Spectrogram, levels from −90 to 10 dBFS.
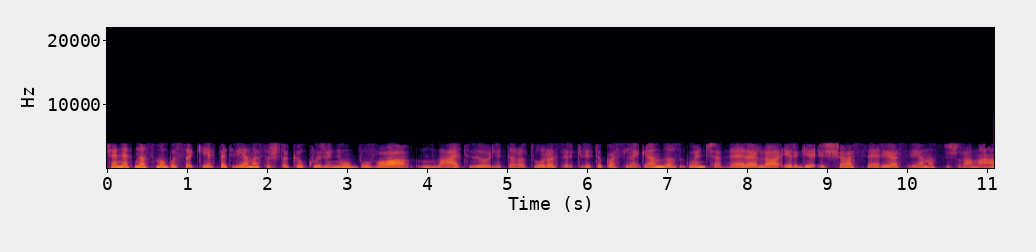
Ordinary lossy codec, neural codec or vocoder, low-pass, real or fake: AAC, 16 kbps; codec, 16 kHz, 2 kbps, FunCodec, trained on LibriTTS, 25 frames a second; 7.2 kHz; fake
